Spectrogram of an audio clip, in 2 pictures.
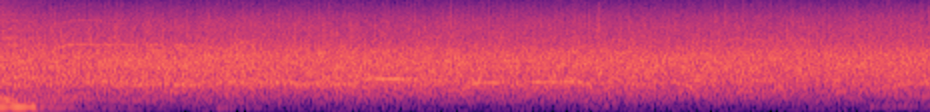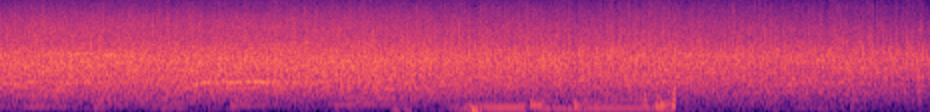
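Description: Concert audience applauding steadily as a jazz number ends, the clapping slowly tapering off. A few scattered low bass and guitar notes sound in the second half.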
